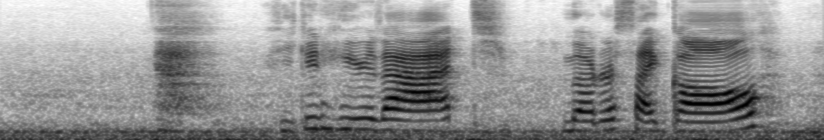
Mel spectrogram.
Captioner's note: exasperated sigh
